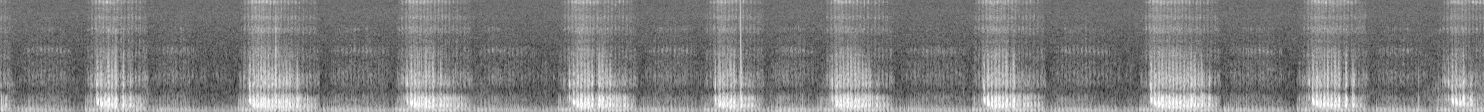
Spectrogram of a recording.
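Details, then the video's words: Pet cat giving a deep, rumbling purr, rising and falling in regular breath-paced swells roughly every one and a half seconds, about ten pulses with a quieter purr between them. "Cat Purring"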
